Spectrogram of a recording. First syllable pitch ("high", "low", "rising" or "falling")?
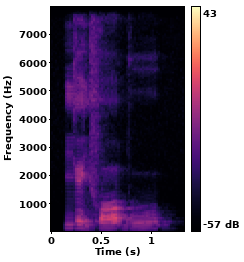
falling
